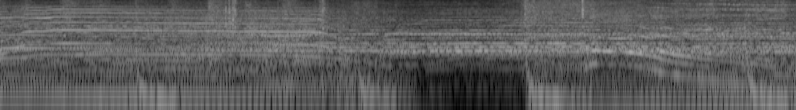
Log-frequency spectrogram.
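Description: A crowd of students on the TODAY Show plaza cheering and whooping in a dense, continuous roar of mixed voices, with shouts rising above the din throughout.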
